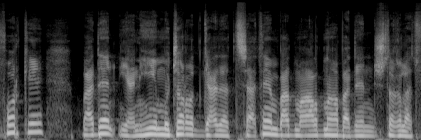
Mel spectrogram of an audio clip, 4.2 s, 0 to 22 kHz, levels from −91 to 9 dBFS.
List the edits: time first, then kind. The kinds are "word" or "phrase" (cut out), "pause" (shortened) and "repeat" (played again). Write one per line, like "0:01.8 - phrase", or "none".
none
